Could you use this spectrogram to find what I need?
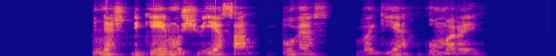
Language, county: Lithuanian, Tauragė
